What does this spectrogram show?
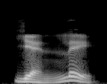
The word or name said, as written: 眼泪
